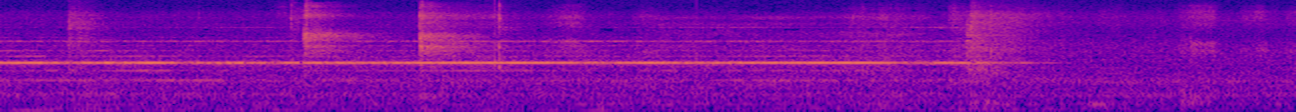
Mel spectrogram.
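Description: Faint, steady high-pitched whine from a vertical wall printer as it is being repositioned, cutting off about five seconds in, with a few faint taps.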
